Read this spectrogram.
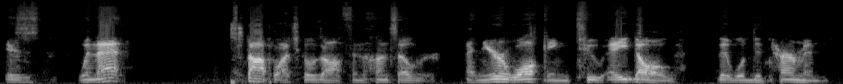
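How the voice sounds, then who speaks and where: A man co-hosting a casual podcast, telling a story in an animated way with laughter. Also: on the low side, slow pace, rough recording. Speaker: podcast co-host.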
